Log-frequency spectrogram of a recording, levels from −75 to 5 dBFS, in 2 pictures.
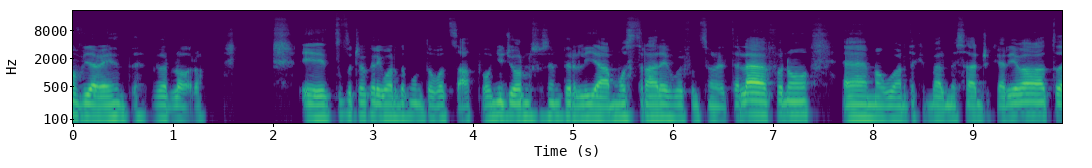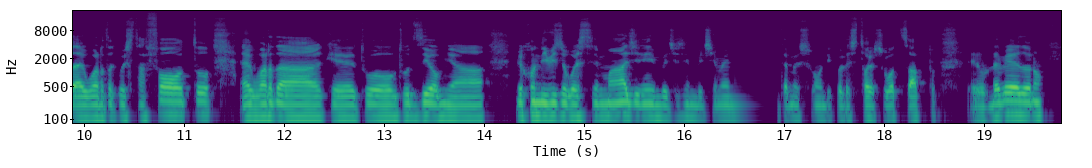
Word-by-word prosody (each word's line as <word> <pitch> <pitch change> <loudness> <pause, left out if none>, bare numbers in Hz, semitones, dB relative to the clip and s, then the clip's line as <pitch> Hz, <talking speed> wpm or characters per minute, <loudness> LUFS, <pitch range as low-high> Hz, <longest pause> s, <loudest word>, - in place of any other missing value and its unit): ovviamente 105 -2 +1
per 100 -1 -2
loro. 95 +1 -4 0.9
E 105 -1 +1
tutto 115 +3 -8
ciò 115 0 -3
che 120 - -1
riguarda 110 0 +1
appunto 110 -2 -5
WhatsApp, 100 -1 -4
ogni 110 +3 0
giorno 110 -1 +2
son 105 0 -10
sempre 110 -1 -2
lì 105 +1 +1
a 100 -1 +5
mostrare 105 0 +1
come 100 0 -3
funziona 100 -1 -7
il 90 - -8
telefono, 120 +2 +5 0.3
ehm, 105 0 +2
"Ma 100 -1 -1
guarda 100 +1 -2
che 100 - -22
bel 100 -1 -2
messaggio 100 +1 -3
che - - -16
è - - +1
arrivato, 115 +1 +4
e 100 - +4
guarda 105 0 -1
questa 105 0 -8
foto, 120 +1 +2 0.3
e 105 - -1
guarda 105 -1 +3
che 105 -1 -1
tuo 105 -1 +1
tuo 110 +1 -4
zio 110 +1 +2
mi 105 0 -2
ha 100 0 -1 0.4
mi - - -2
ha - - -5
condiviso 115 -1 +1
queste 110 +1 -2
immagini", 110 0 0
e 110 - 0
invece 100 -1 -6
semplicemente 100 0 -10 0.3
ha - - -6
messo 100 0 -12
una 100 - -7
di 95 - -15
quelle 95 0 -9
storie 95 0 -3
su 100 - -12
WhatsApp 100 0 -3 0.3
e - - -13
non 95 0 -6
le 110 +2 +1
vedono. 120 -1 +4
105 Hz, 190 wpm, -24 LUFS, 100-110 Hz, 0.9 s, a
